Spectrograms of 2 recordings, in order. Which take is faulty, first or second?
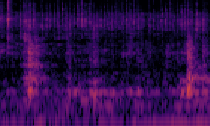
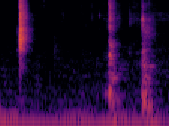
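first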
